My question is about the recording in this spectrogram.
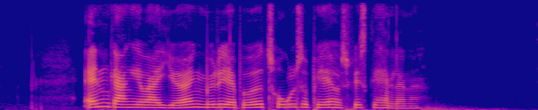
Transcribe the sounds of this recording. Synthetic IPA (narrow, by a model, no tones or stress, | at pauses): ʔænn̩ɡ̥ɑ̈ŋ̰jɑ̈ɪʋɑ̈ijøɐeŋmøɾ̥əjɑ̈ɪb̥ɔ̽ːð̞̩ˠət͡sʰʁo̝̰ːl̩sɒ̽pʰeːɐhɔ̽sfe̝sɡ̥əɦæn̰lɐnə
